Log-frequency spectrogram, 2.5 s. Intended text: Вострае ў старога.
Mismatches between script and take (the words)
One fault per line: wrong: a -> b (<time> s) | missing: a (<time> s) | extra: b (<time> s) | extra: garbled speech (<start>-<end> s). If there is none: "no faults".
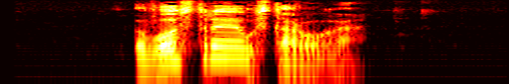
no faults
